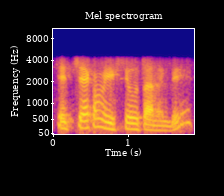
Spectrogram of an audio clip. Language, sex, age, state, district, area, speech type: Telugu, female, 45-60, Andhra Pradesh, N T Rama Rao, urban, conversation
